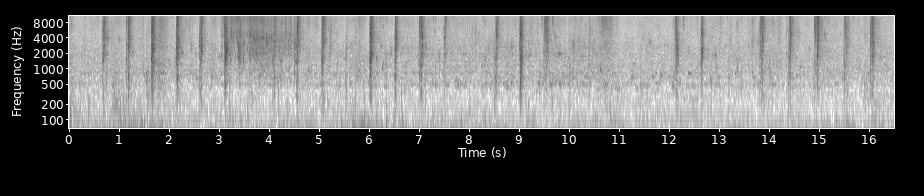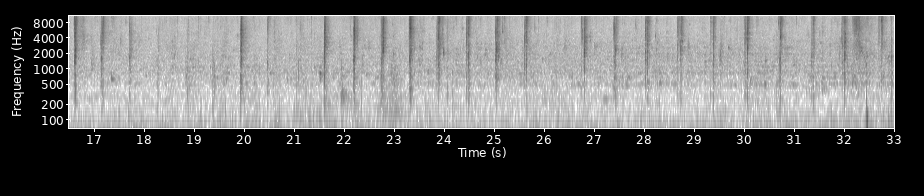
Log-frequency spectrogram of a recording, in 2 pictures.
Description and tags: Footsteps in Rain
rain, Weather, footsteps, puddle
